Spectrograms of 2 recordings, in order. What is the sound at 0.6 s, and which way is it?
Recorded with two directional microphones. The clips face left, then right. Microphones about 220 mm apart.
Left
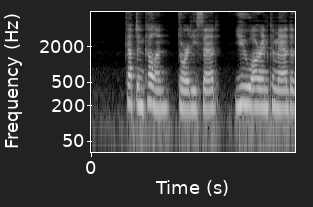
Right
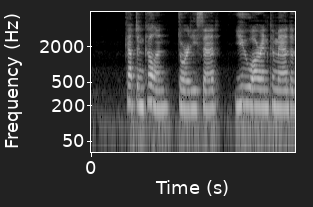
Speech, 40° left (ahead or behind).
